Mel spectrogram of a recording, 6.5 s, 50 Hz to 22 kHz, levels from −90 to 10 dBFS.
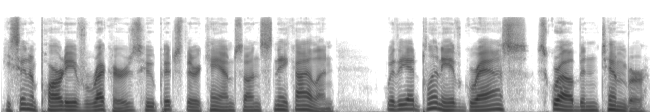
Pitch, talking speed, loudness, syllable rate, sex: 125 Hz, 205 wpm, -17 LUFS, 5.1 syllables/s, male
